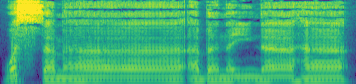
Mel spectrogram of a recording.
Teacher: La hamza suit le mad asli dans le même mot. Donc la durée, c'est 4 temps. · Term: Al-mad al-muttasil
